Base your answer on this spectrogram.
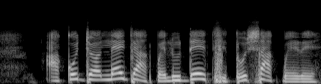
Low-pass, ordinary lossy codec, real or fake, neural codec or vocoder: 10.8 kHz; none; real; none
